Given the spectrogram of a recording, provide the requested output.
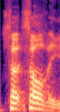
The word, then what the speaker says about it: Solvang: I've heard of Slovang. – Solvang, yeah. – I'm pronouncing that way wrong. – I was like, Slovenia? I'm butchering that completely.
